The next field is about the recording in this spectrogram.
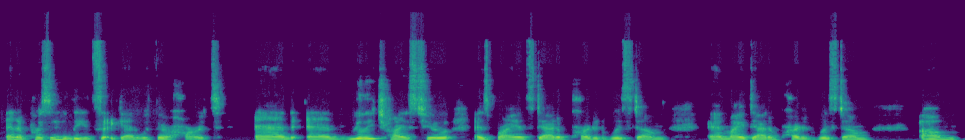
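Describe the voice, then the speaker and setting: A woman's voice: lowish voice, mellow. A woman on a video call panel speaking earnestly, often repeating words as she searches for them. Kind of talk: casual panel chat.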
